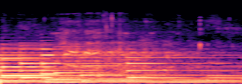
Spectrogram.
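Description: Keyboard playing soft held chords under the sermon, changing notes twice and slowly fading.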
